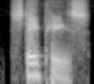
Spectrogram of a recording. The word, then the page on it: stapes: American English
